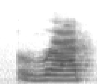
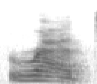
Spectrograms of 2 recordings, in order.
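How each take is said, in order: First: The vowel is a short 'e' sound. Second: The same.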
